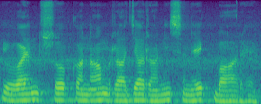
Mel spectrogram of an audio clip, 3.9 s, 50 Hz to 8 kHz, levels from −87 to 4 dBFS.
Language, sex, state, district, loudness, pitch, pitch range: Hindi, male, Gujarat, Valsad, -17 LUFS, 130 Hz, 120-135 Hz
